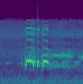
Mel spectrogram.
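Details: A single zebra dove phrase, sung to provoke other doves into answering: three quick, bubbling cooing notes, loud and close, over a faint low hum.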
